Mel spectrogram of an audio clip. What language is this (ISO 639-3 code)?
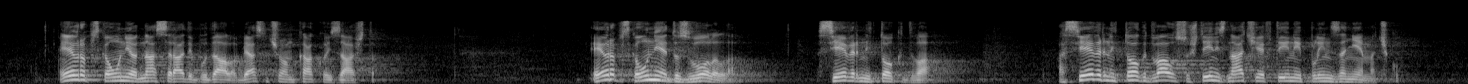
hrv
